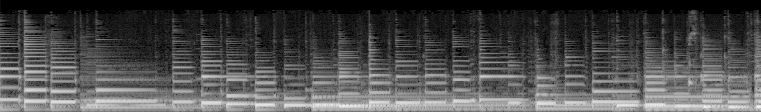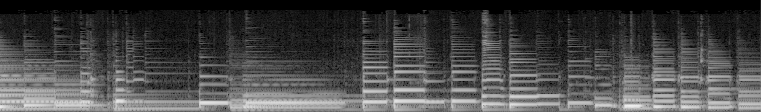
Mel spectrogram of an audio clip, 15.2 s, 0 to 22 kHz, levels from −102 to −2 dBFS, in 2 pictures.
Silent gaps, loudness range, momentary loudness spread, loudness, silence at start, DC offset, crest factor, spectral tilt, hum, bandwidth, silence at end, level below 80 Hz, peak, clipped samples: none; 4 LU; 10 LU; -20 LUFS; 0 s; under 0.1%; 16 dB; -8.5 dB/octave; none; 11 kHz; 0 s; -58 dBFS; -2 dBFS; under 0.1%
